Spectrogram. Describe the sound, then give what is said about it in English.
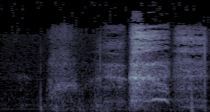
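A person gasping for breath in a few airy, breathy intakes, the loudest near the middle, as if suddenly out of breath. No other sounds stand out. “It's like I ran out of breath.”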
